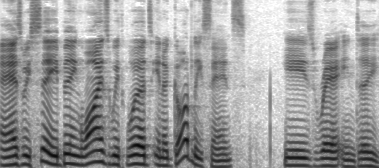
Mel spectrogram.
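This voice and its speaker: This is a man speaking. He has an unremarkable speaking voice. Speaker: pastor. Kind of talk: sermon. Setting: church.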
